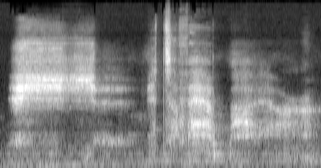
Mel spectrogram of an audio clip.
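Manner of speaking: slow, breathy hush; urgent whisper. Retold or imitated. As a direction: shush her in terror. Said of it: "I was like".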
